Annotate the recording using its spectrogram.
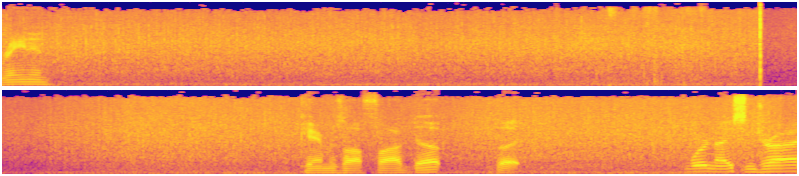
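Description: Wind blows steadily against a tent.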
